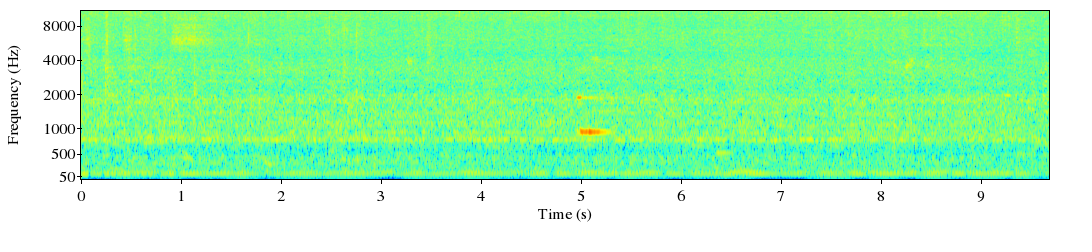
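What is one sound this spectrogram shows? A band plays music through loudspeakers outdoors.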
